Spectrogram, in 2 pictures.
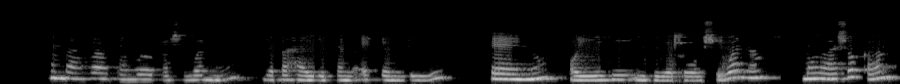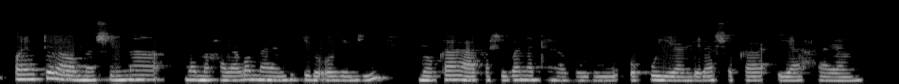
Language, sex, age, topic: Oshiwambo, male, 18-24, finance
